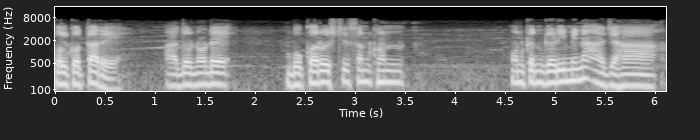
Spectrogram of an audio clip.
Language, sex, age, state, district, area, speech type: Santali, male, 45-60, Jharkhand, Bokaro, rural, spontaneous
